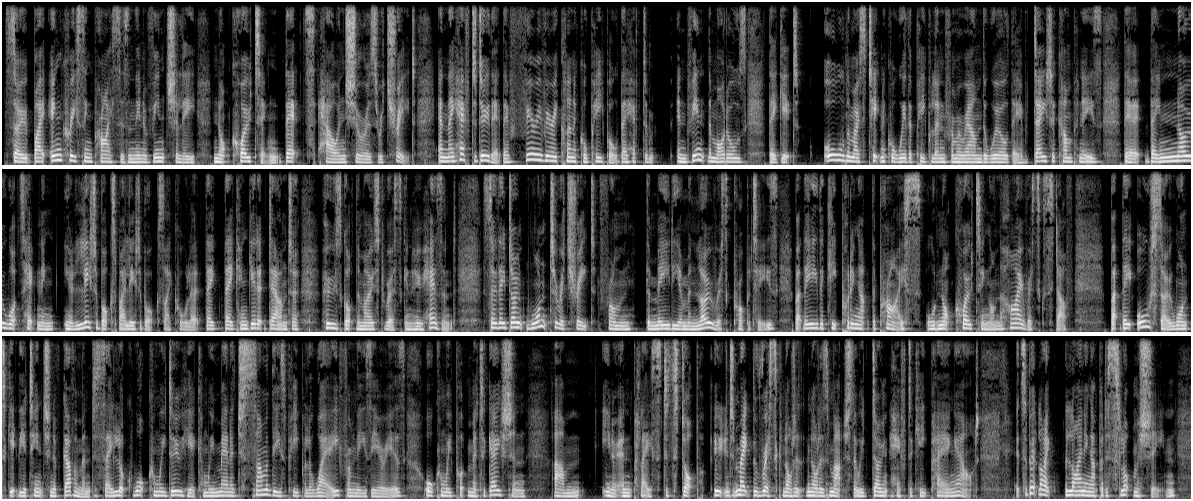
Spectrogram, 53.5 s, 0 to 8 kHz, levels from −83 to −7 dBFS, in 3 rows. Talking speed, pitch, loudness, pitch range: 190 wpm, 180 Hz, -19 LUFS, 165-200 Hz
